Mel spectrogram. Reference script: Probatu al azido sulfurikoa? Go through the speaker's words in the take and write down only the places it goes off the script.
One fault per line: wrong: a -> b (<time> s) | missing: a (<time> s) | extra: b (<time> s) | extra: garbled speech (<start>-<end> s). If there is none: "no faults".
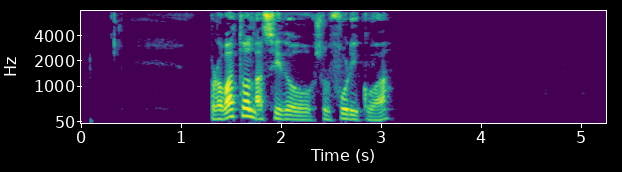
no faults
